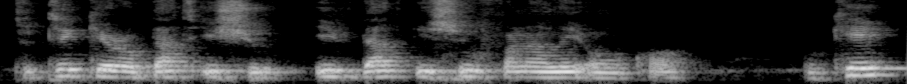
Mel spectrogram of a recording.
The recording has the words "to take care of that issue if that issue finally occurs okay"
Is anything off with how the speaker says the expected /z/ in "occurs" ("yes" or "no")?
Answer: yes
